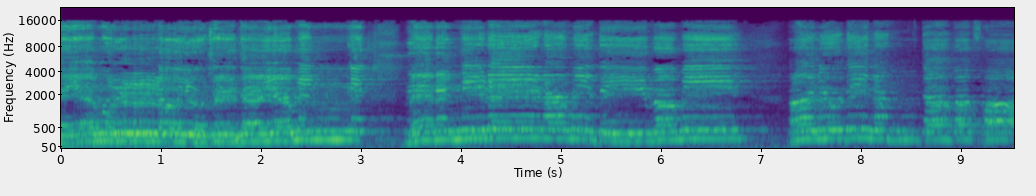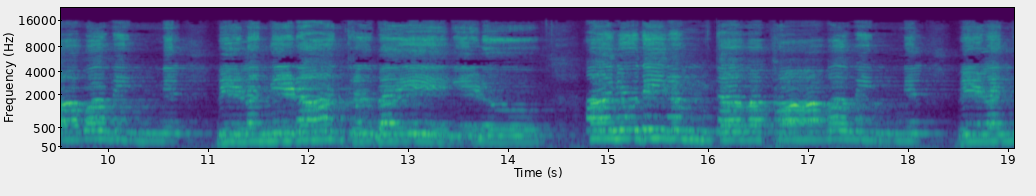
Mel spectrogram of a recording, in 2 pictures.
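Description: Voices singing a slow Malayalam Christian hymn of confession, in about five phrases a few seconds long with brief breaths between them.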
